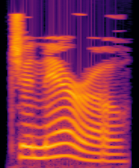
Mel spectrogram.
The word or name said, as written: genero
